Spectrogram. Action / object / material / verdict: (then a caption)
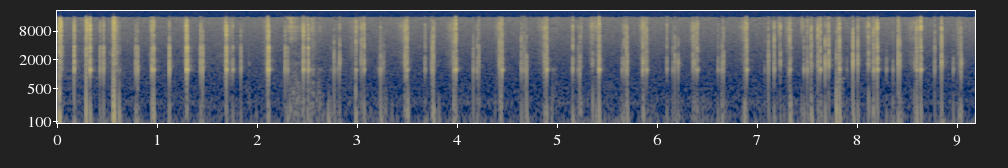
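tap / small paper cups / paper / none. Fingernails tap and scratch the outer walls of small, empty, hollow mini paper cups, one held on its side in each hand. About 47 quick, dry, papery clicks and taps come in a steady patter with light scratching between them. Each hit stops almost instantly with no ring.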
